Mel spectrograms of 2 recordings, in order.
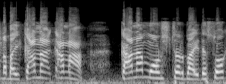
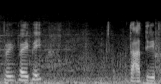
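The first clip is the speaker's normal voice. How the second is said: ordinary talk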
